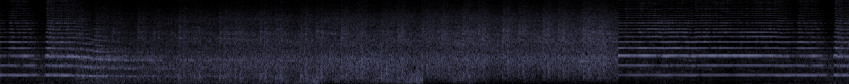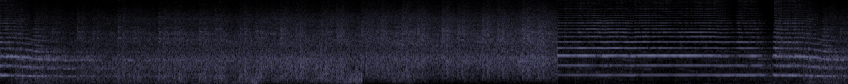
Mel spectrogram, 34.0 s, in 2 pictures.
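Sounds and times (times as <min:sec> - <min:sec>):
train horn blast: 0:00.0 - 0:03.1, 0:12.4 - 0:18.8, 0:28.1 - 0:33.9
train clattering on rails: 0:01.3 - 0:13.4, 0:16.9 - 0:30.1.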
